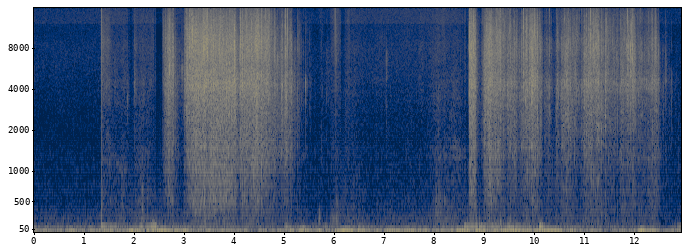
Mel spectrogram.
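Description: Rustling and crinkling, as of things being handled, in two long stretches: about three to five seconds in and again from about nine seconds to near the end, with a few short scrapes between.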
